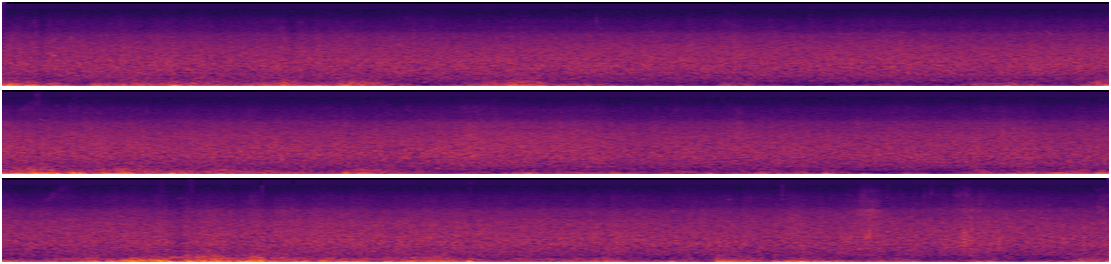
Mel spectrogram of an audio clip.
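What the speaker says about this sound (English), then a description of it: "The wind is killing me." Wind gusts roar across an open river during a fly fishing outing, a steady low rumble of buffeting microphone wind that swells and eases in waves, loud and continuous with no other clear sounds.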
